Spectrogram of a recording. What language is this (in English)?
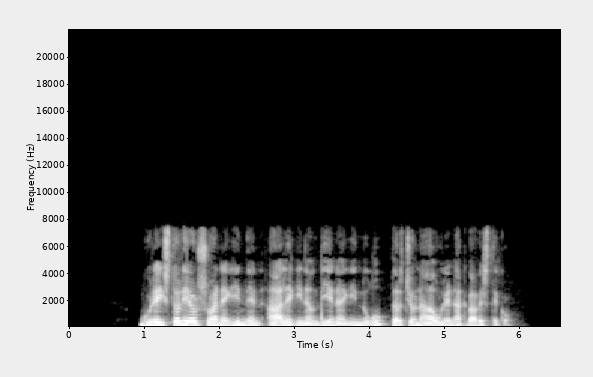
Basque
